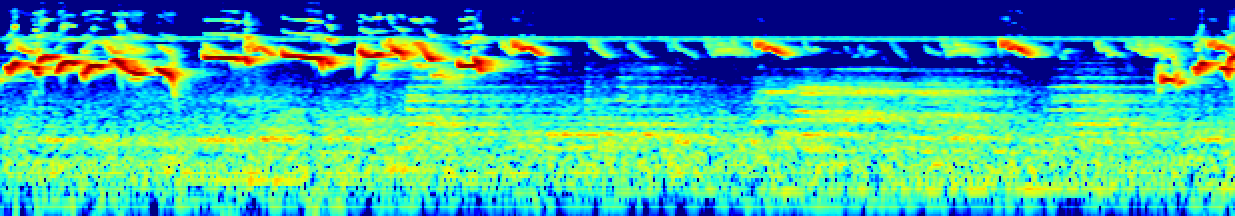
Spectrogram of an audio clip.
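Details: Oriental magpie-robin singing a forest-style lure song for contests, loud sweet whistles and sliding notes in quick phrases, followed by quieter fragments and a brief pause before another loud burst.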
